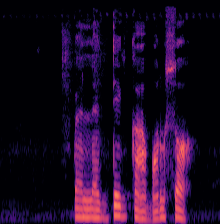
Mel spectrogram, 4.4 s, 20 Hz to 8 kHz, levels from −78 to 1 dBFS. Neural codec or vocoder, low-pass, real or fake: vocoder, 44.1 kHz, 80 mel bands, Vocos; 7.2 kHz; fake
